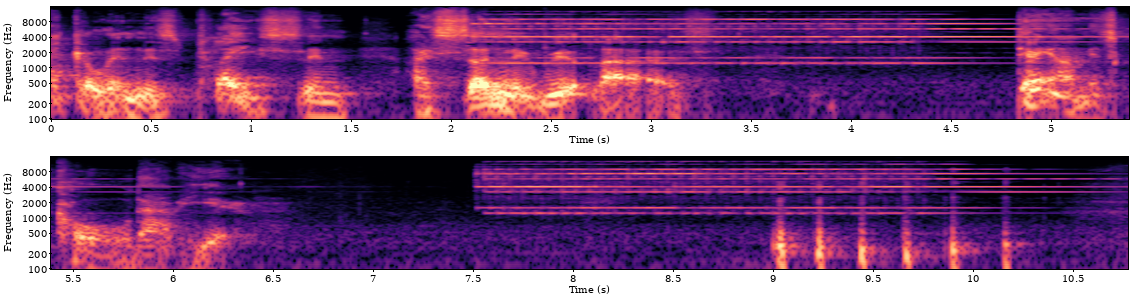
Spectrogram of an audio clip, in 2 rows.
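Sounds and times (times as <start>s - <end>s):
speech: 0.1s - 3.4s, 4.8s - 6.4s
bell ringing: 2.1s - 6.1s, 7.5s - 10.7s.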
